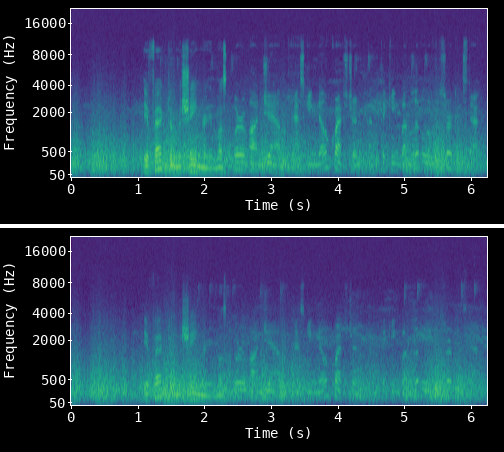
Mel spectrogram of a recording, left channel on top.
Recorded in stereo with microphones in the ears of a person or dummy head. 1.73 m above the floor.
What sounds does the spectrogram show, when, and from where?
1.1 s a man speaking: 65° left (ahead or behind)
2.4 s a man speaking: 50° left (ahead or behind)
